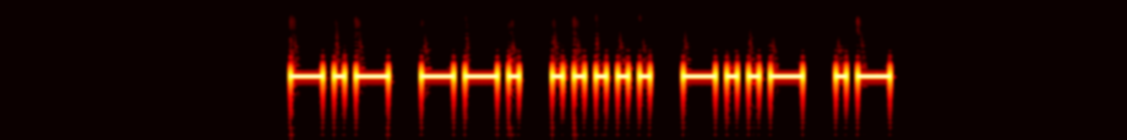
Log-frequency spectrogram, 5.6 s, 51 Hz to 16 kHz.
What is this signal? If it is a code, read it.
Morse code, heard as a keyed tone, about 26 wpm, 700 Hz. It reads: KG5XA
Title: Speed Racing - USA 2x2 Call Signs 22wpm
